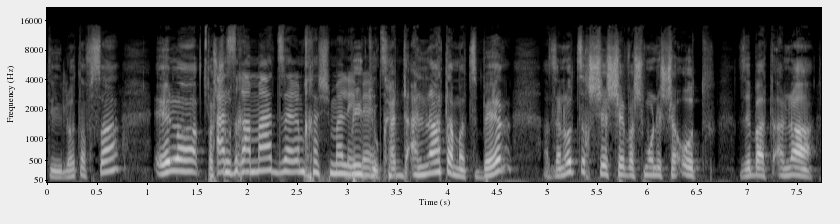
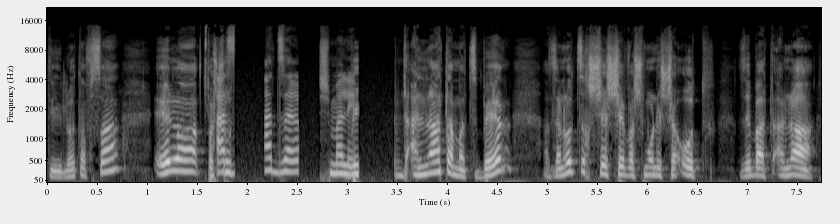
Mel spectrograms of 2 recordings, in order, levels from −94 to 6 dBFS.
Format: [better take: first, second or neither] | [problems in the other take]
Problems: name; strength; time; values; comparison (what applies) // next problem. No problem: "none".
first | audio cutting out; at 2 s, at 2.5 s and at 3 s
